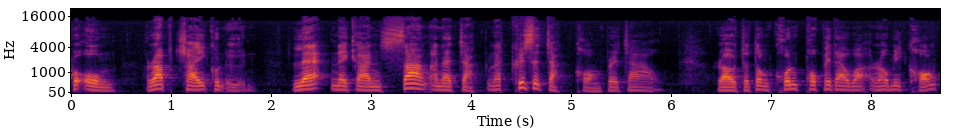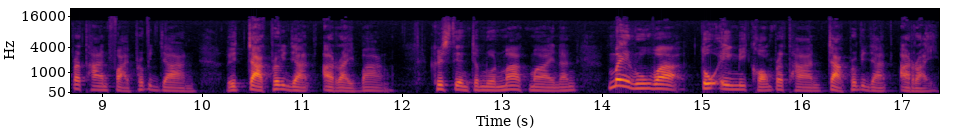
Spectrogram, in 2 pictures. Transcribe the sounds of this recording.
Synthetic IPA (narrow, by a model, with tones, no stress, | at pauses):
pʰɾa˦˥ʔo˧ŋ | ɾa˦˥p̚t͡ɕʰa˦˥jkʰo˧nʔɯ̰ː˨˩n | lɛ˦˥ʔna˧jkaː˧nsaː˥˩ŋʔa˧naː˧t͡ɕa˨˩k̚lɛ˦˥kʰɾɯ˦˥t̪̚sa˧t͡ɕa˨˩kʰːɔː˩˦ŋpʰɾa˦˥t͡ɕaː˥˩w | ɾa˧wt͡ɕa˨˩t̪ɔ˥˩ŋkʰo˦˥npʰo˦˥p̚ha˥˩jda˥˩jwaː˥˩ɾa˧wmiː˧kʰɔː˩˦ŋpɾa˧t̪ʰaː˧nfaː˨˩jpʰɾa˦˥wi˧njaː˧n | ɾɯː˩˦t͡ɕaː˨˩k̚pʰɾwi˧njaː˧nʔa˧ɾa˧jbaː˥˩ŋ | kʰɾi˦˥st̪i˧ənt͡ɕa˧mnu˧ənmaː˥˩k̚maː˧jna˦˥n | ma˥˩jɾuː˦˥waː˥˩t̪u˧əʔeː˧ŋmiː˧kʰɔː˩˦ŋpɾa˧t̪ʰaː˧nt͡ɕaː˨˩k̚ʰɾwi˧njaː˧nʔa˧ɾa˧j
